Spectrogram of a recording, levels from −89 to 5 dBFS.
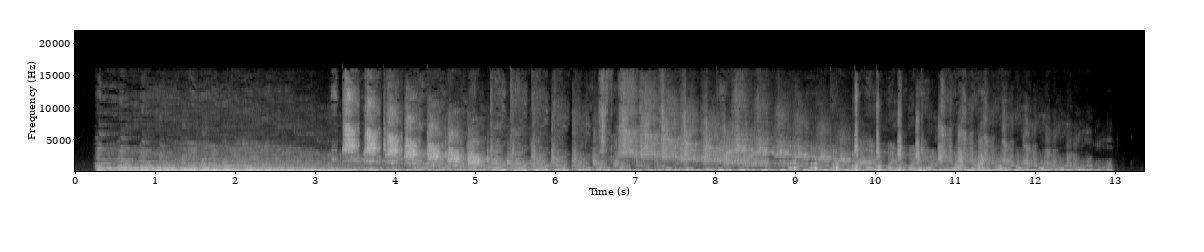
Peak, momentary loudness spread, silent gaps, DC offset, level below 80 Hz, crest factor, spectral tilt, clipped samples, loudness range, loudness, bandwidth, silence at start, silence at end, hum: -8 dBFS; 8 LU; none; under 0.1%; -42 dBFS; 18 dB; -4.5 dB/octave; under 0.1%; 5 LU; -25 LUFS; 16 kHz; 0.25 s; 0.4 s; none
